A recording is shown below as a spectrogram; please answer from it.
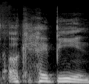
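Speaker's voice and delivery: ordinary talk, nothing marked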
